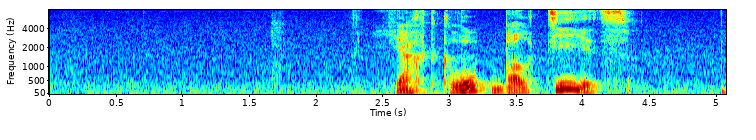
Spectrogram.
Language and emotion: Russian, positive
